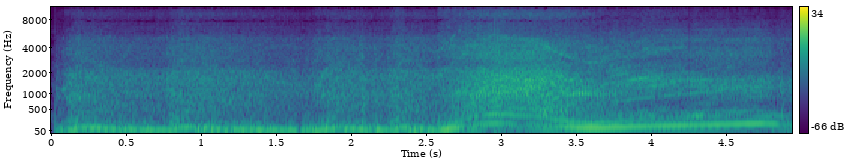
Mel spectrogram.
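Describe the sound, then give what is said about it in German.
A Honda CBF 1000 motorcycle engine idles with a low rumble, then revs up sharply around the midpoint, its pitch rising and wavering before holding at a steady, louder drone. No voices are heard. “Was ihm half, war sein Glaube und sein Motorrad. Mit letzterem, einer Honda CBF 1000, war er zehn Tage unterwegs, kam bis nach Rouen in Frankreich und fuhr an der Atlantikküste und am Ärmelkanal über Calais, Belgien und die Niederlande wieder zurück”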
